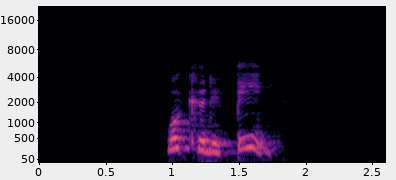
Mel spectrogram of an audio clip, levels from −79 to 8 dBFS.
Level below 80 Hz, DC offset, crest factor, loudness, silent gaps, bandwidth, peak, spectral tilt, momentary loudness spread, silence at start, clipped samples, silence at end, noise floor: -74 dBFS; under 0.1%; 20 dB; -31 LUFS; none; 6.2 kHz; -14 dBFS; -5 dB/octave; 10 LU; 0.95 s; under 0.1%; 0.85 s; -86 dBFS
